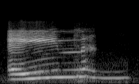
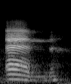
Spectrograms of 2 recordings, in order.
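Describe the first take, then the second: First: The vowel is 'ay', gliding toward 'ee'. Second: The vowel is a short flat 'eh'. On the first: The speaker calls it right. "say ain" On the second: The speaker calls it wrong. "instead of N"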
